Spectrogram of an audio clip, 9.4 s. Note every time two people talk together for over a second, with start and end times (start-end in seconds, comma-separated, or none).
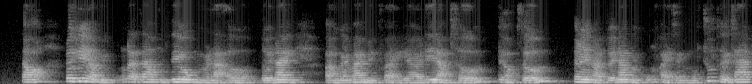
none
